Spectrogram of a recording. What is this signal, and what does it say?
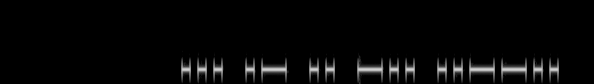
Morse code, heard as a keyed tone, about 15 wpm, 700 Hz. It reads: SAID?
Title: 4x Word-Spacing - Sentences from Top 100 Words - 15wpm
